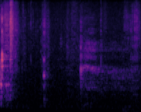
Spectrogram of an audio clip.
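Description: Quiet handling sounds of a carved wooden box: a light knock right at the start, another short tick a little past half a second in, then a brief faint rustle.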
